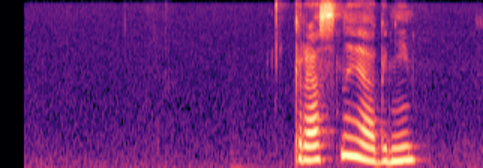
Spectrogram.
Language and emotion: Russian, neutral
